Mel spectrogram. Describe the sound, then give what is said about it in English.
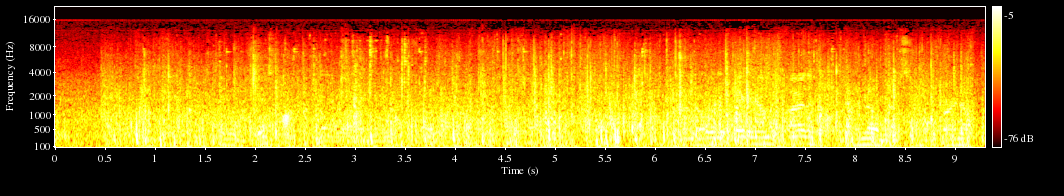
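Horse hooves clip-clop steadily and quickly over a dense, busy background, the clattering beats fairly loud throughout, with voices faintly mixed in; the horses are ridden on the Yankee shore of a river. “sit on their horses on the Yankee shore.”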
